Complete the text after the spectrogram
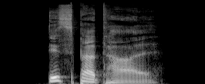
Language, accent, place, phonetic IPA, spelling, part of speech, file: German, Germany, Berlin, [ˈɪspɐˌtaːl], Yspertal, proper noun, De-Yspertal.ogg
- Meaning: a municipality of Lower Austria, Austria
